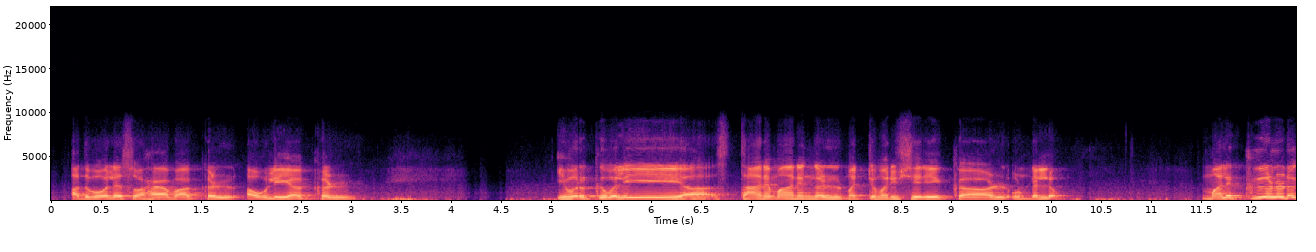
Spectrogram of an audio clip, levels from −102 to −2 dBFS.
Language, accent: Malayalam, native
